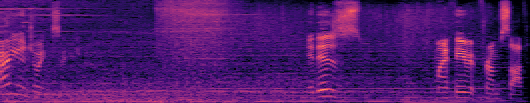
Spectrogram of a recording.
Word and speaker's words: Sekiro: Playing Sekiro, which is pronounced Sekiro.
